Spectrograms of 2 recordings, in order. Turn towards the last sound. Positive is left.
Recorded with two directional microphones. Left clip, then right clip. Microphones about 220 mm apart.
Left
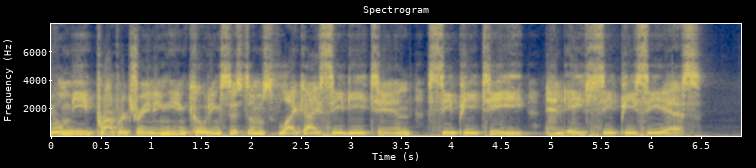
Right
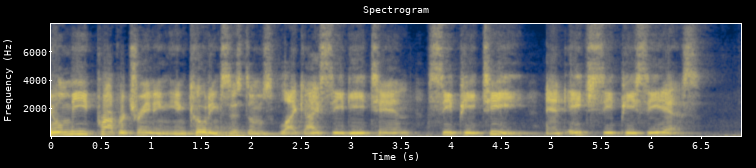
turn(degrees=45)  # may be behind; listen again after turning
